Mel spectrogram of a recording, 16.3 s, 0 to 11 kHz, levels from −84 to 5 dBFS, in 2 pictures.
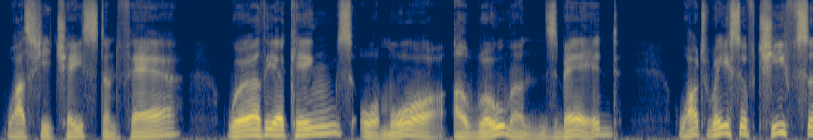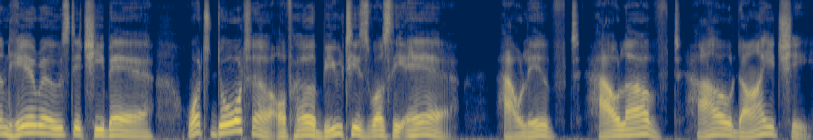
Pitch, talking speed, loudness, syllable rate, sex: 125 Hz, 120 wpm, -17 LUFS, 3.2 syllables/s, male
